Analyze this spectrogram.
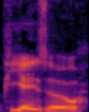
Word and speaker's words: piezo: they normally use uh pazo some people pronounce it that way piso discs I say piso whatever uh these are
